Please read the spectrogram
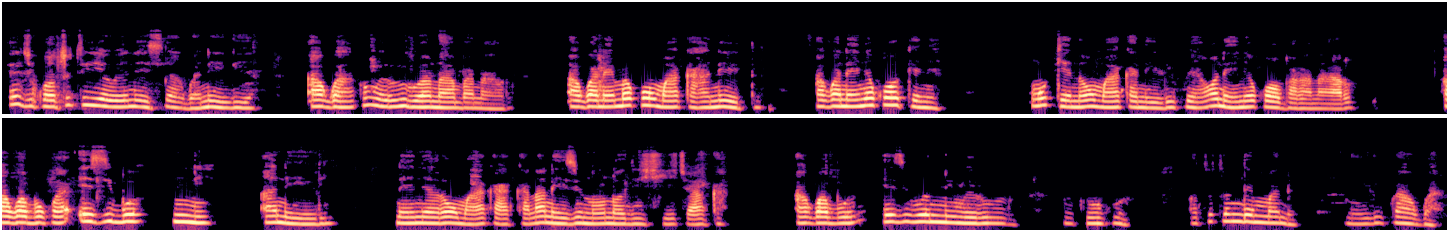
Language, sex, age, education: Igbo, female, 46-60, tertiary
